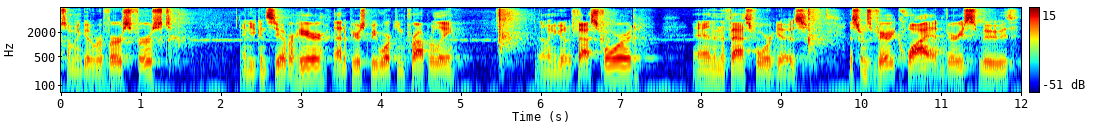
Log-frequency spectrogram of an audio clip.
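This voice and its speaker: A man giving a casual, unscripted product demonstration, plain-spoken and easygoing, thinking aloud as he goes. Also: mid-range voice. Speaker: secondhand shop presenter.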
